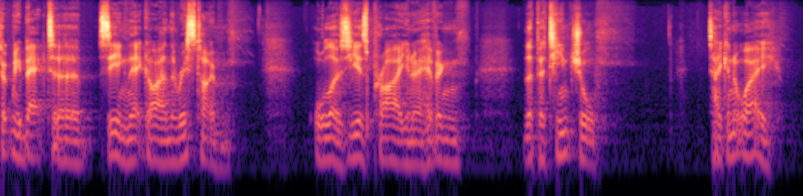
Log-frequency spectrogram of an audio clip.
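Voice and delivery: choked up, halting voice breaking mid-phrase. The speaker recalls seeing a man in a rest home years earlier, a bit emotional. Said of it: "sorry, a bit emotional".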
